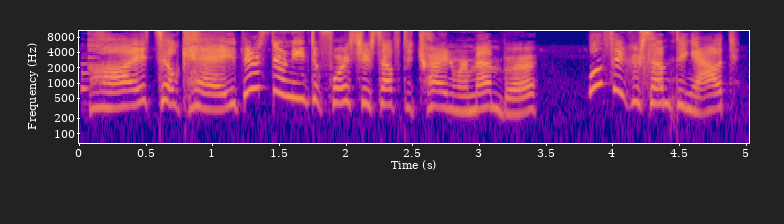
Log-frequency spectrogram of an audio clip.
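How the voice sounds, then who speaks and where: Squeaky, perky little fairy girl. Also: very animated, moderate pace, background noise. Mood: sympathetic. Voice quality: squeaky, childlike. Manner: chirpy, childlike, refers to self by name. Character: small childlike fairy companion, female, perky, curious and blunt. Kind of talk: video game voice acting.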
